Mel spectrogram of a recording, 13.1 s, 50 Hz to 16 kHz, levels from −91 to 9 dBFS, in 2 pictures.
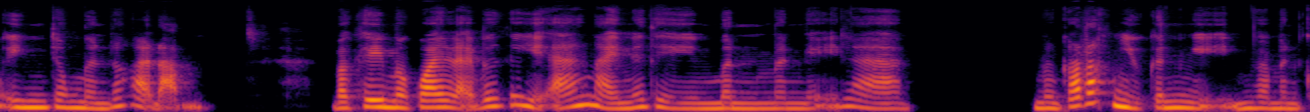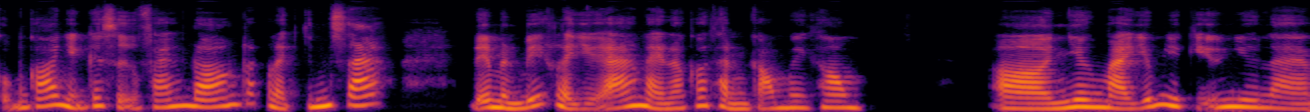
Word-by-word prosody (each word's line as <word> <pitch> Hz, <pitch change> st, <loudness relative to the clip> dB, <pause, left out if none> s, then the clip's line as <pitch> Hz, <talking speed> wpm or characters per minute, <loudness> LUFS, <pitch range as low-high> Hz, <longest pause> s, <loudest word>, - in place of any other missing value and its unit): in 210 Hz, -4 st, +3 dB
trong 210 Hz, -2 st, -1 dB
mình 180 Hz, -3 st, -2 dB
rất 255 Hz, +8 st, -5 dB
là -, -, -1 dB
đậm. -, -, -5 dB, 0.7 s
Và 190 Hz, -, -1 dB
khi 225 Hz, +4 st, +4 dB
mà 205 Hz, -2 st, +3 dB
quay 215 Hz, +2 st, +3 dB
lại 205 Hz, -, -2 dB
với 240 Hz, +2 st, -1 dB
cái 285 Hz, -2 st, -2 dB
dự 235 Hz, -, -3 dB
án 275 Hz, +4 st, 0 dB
này 230 Hz, -11 st, 0 dB
nữa 200 Hz, +5 st, -2 dB
thì 180 Hz, -7 st, -6 dB
mình 175 Hz, 0 st, -4 dB
mình 175 Hz, 0 st, -7 dB
nghĩ 245 Hz, +8 st, -10 dB
là 185 Hz, -8 st, -6 dB, 0.6 s
mình 185 Hz, -1 st, -3 dB
có 255 Hz, -, +3 dB
rất 345 Hz, -3 st, +2 dB
nhiều 225 Hz, -7 st, +6 dB
kinh 200 Hz, 0 st, +1 dB
nghiệm 240 Hz, -3 st, -6 dB
và 185 Hz, -, -4 dB
mình 175 Hz, -1 st, -5 dB
cũng 205 Hz, -, -7 dB
có 245 Hz, +4 st, +1 dB
những 265 Hz, -6 st, +2 dB
cái 260 Hz, -, 0 dB
sự 220 Hz, -5 st, -6 dB
phán 220 Hz, +6 st, 0 dB
đoán 240 Hz, +3 st, +3 dB
rất 330 Hz, -3 st, -12 dB
là 235 Hz, -, 0 dB
chính 240 Hz, +4 st, +5 dB
xác 285 Hz, +3 st, +1 dB, 0.4 s
để 210 Hz, -, 0 dB
mình 195 Hz, -5 st, +4 dB
biết 280 Hz, -, -2 dB
là -, -, +3 dB
dự 165 Hz, 0 st, -8 dB
án 260 Hz, +9 st, +3 dB
này 255 Hz, -, +3 dB
nó 180 Hz, +2 st, -4 dB
có 265 Hz, +7 st, -2 dB
thành 170 Hz, -10 st, -3 dB
công 175 Hz, +4 st, -3 dB
hay 200 Hz, 0 st, -2 dB
không. 205 Hz, 0 st, -1 dB, 0.6 s
Ờ, 175 Hz, -2 st, +2 dB
nhưng 225 Hz, +2 st, +5 dB
mà 180 Hz, -, +4 dB
giống 220 Hz, +10 st, -1 dB
như, 275 Hz, -3 st, +4 dB
kiểu 225 Hz, -, -7 dB
như 230 Hz, -1 st, +4 dB
là, 180 Hz, -5 st, -5 dB
215 Hz, 285 wpm, -23 LUFS, 180-245 Hz, 0.7 s, nhiều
